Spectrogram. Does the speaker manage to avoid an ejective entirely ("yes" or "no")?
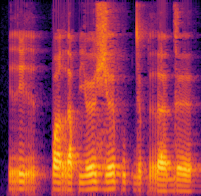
yes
